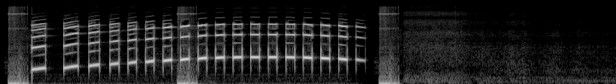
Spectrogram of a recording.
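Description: Paragliding variometer climb tone: a fast run of electronic beeps, about eight a second, rising in pitch and then easing slightly, the sound that signals rising air. Three loud short thumps break in, the last ending the beeping about four seconds in.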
